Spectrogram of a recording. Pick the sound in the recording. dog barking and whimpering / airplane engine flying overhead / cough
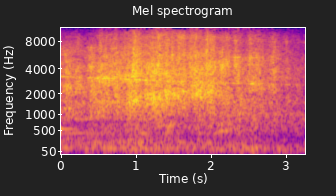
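airplane engine flying overhead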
